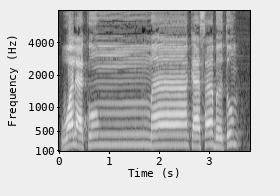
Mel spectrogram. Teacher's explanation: میم ساکن کے بعد ایک اور میم آ گئی، یہ ادغام شفوی ہو گیا. اس کے بعد الف مدہ ہے، ادغام شفوی ہوا، میم مشدد ہو گئی لہٰذا غنہ بھی الٹیمیٹلی ہوگا یہاں پر.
